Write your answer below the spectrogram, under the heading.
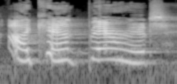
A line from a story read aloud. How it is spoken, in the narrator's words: Elizabeth wailed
